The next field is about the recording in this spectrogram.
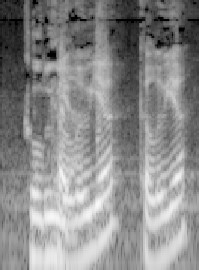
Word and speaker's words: Kaluuya: Jordan Peele and, how do you pronounce his last name? Daniel Kaluuya.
